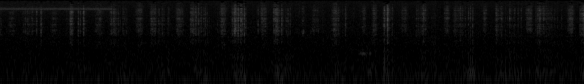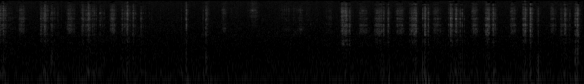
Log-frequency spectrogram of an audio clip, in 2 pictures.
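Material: Bark.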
